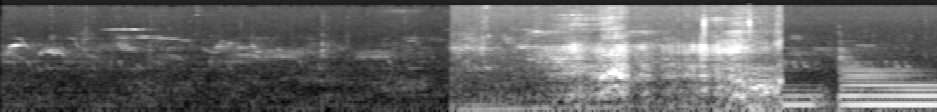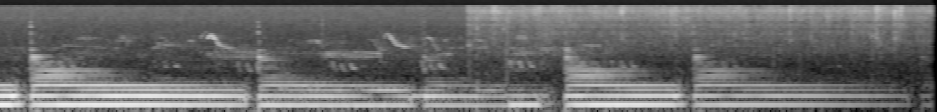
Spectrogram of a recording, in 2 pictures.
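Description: Acoustic guitar chords struck one at a time and left to ring, roughly one a second, after a few seconds of loud rushing noise. Faint bird calls at the start.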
